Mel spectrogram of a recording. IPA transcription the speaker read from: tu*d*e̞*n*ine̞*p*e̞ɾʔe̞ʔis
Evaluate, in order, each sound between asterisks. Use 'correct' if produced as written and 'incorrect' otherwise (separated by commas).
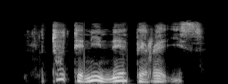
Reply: incorrect, correct, correct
